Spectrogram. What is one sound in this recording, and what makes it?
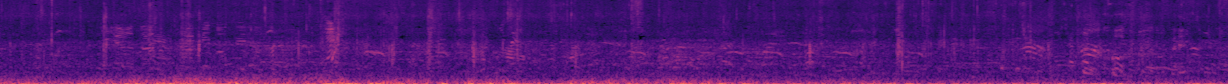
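Men and women chatter nearby as they walk past.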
